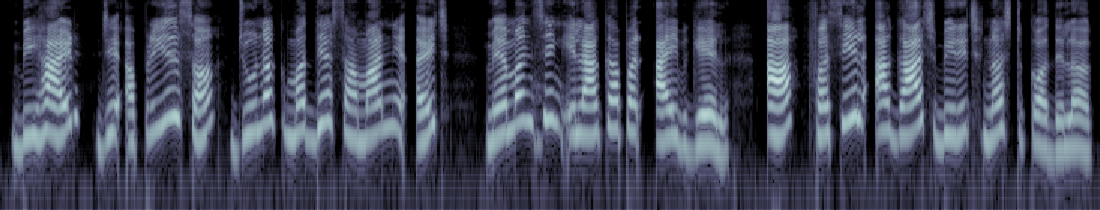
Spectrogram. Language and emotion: Maithili, neutral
